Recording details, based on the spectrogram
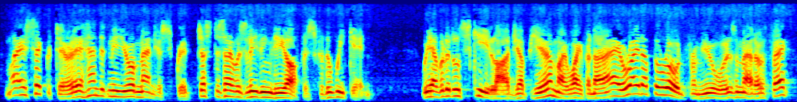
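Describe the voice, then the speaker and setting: An actor playing a courteous, persuasive middle-aged book publisher in an old-time radio drama, with polite, coaxing manners. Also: male voice, on the high side, animated, fairly quick, gravelly. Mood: affable. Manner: polite, hesitant, fatherly coaxing. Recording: muffled, tinny old radio recording.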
